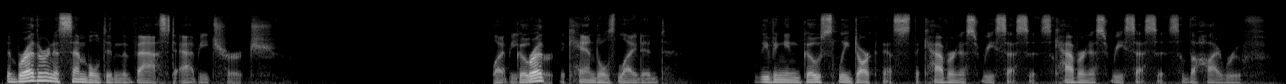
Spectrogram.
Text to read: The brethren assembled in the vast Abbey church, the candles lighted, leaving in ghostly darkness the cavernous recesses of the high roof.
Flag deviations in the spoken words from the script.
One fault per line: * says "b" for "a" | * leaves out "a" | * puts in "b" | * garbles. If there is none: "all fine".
* garbles
* puts in "cavernous recesses"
